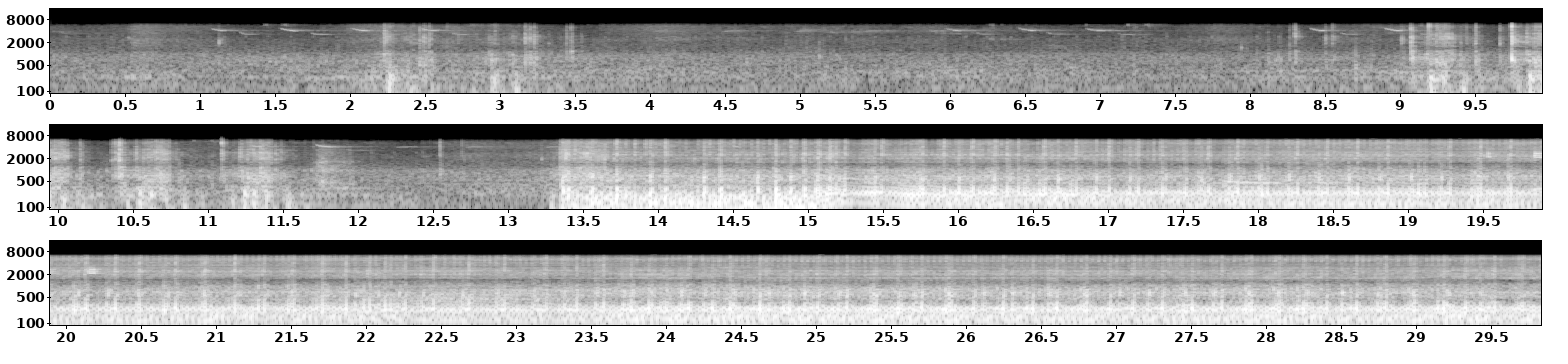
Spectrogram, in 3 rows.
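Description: Jawa 350/634 two-stroke twin being kicked over, a few knocks from the kickstart, then catching suddenly about 13 seconds in and running steadily on its first start after winter storage.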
